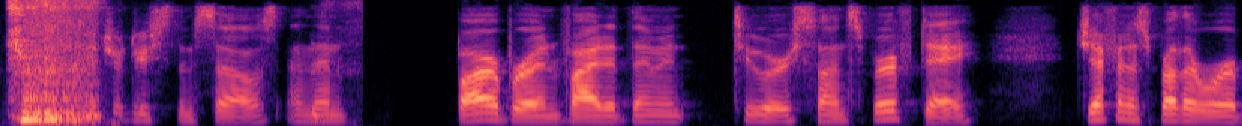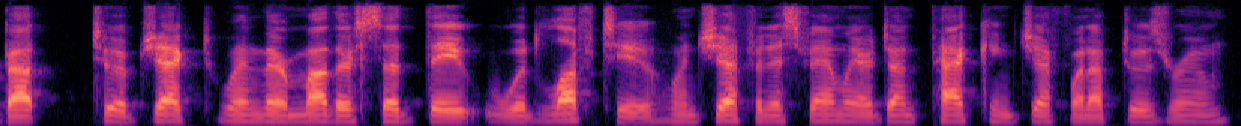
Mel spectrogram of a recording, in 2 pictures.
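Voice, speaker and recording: A man's voice: mid-range voice, little pitch movement, moderate pace, fairly bright tone, clean tone, no echo. A young man joking and reading a story as co-host, on a dull lo-fi microphone. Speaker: co-host of a comedic creepypasta reading.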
